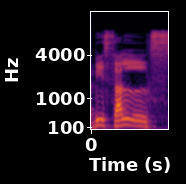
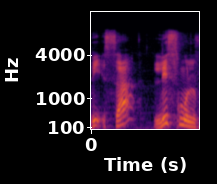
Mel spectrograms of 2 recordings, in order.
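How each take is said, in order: First: Two consonants meet with no linking vowel between. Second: An i vowel is added after the l. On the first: The speaker calls it wrong. "বিসালস এরকম তো পড়া যাবে না" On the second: The speaker calls it right. "লামে জের দিয়ে"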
